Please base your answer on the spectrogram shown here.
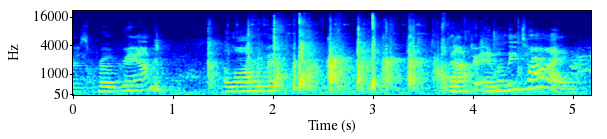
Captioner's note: applause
